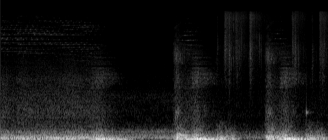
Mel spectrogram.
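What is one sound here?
A magical whoosh rushes past with a deep rumble.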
